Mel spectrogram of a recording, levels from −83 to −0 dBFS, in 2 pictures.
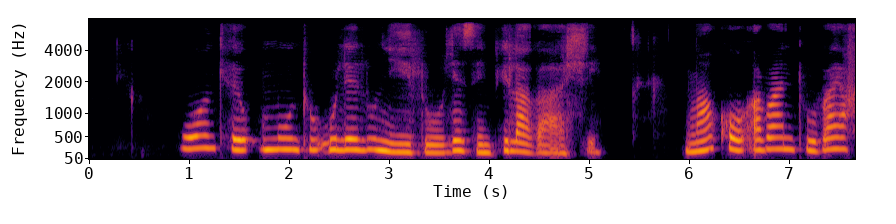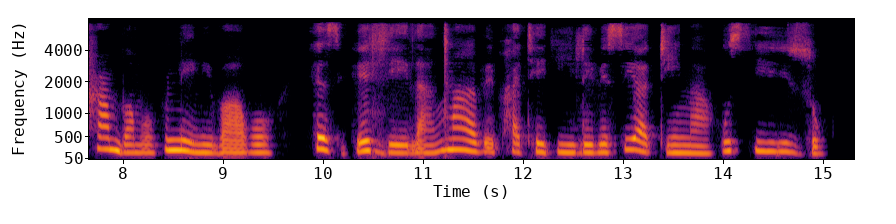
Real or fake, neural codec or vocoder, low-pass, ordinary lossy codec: fake; codec, 16 kHz, 1 kbps, X-Codec, WavLM features, trained on Multilingual LibriSpeech; 7.2 kHz; AAC, 32 kbps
